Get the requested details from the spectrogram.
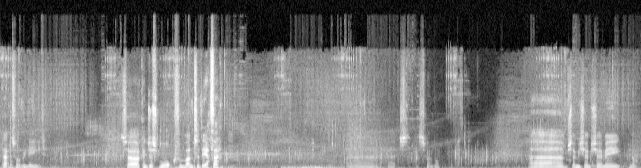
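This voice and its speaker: A man's voice: lowish voice, flat delivery, slow, pauses often. A man with a speech impediment on R and S, saying w for r, chatting casually and rambling as he streams a game. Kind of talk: casual rambling gameplay chat. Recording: clear background noise, vehicle-like game ambience.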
